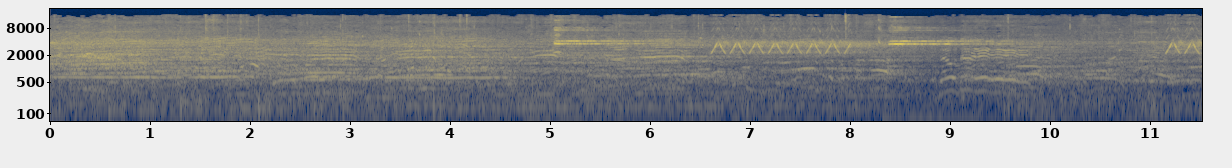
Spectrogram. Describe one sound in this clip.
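A crowd of children chatters and shouts in a large echoing hall.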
